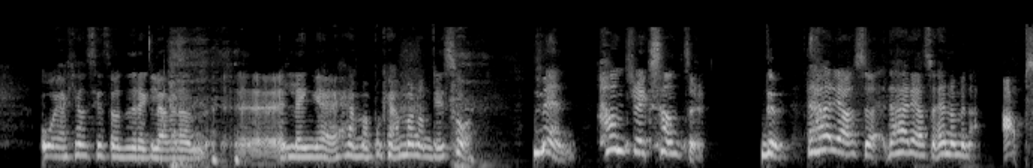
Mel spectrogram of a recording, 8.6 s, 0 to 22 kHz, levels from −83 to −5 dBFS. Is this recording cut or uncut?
uncut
